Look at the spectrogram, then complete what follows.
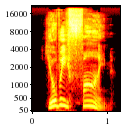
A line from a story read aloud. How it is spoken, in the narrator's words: snapped Logo hastily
